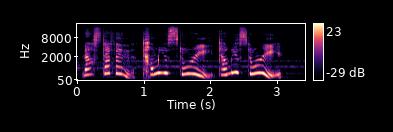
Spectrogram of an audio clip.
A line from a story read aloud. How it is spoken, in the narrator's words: his little sister, Militsa, cried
